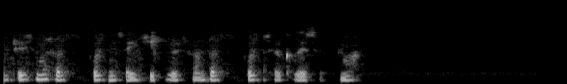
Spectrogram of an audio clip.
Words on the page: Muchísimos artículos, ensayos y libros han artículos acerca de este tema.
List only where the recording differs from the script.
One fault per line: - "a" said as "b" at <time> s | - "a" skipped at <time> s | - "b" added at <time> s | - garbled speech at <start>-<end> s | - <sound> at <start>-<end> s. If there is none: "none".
none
